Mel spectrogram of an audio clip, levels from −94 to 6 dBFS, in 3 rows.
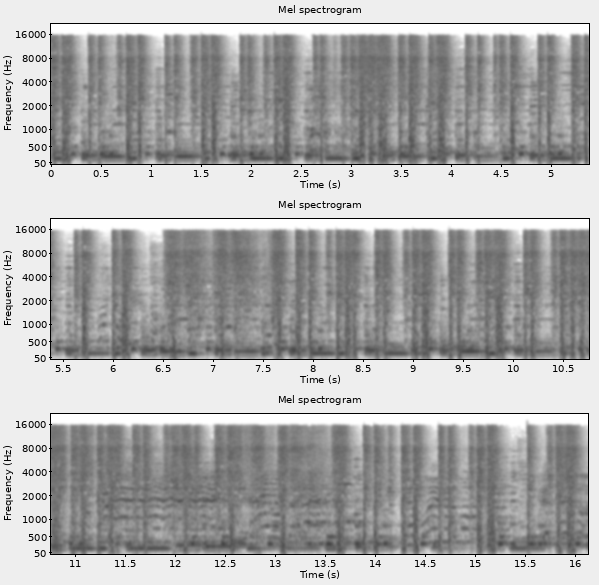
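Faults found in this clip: No audible faults identified anywhere in the clip; no findings to log.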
